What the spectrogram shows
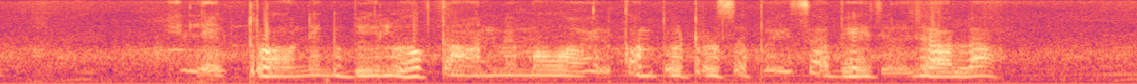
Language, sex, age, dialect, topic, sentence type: Bhojpuri, female, 18-24, Northern, banking, statement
